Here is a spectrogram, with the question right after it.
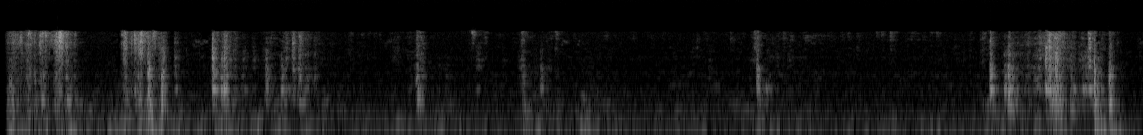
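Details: A wild squirrel visits a house at night and quickly eats all the food. Crisp crunching and gnawing clicks come in irregular bursts, with dense clusters near the start and end and scattered single snaps between them, in a quiet indoor setting.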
